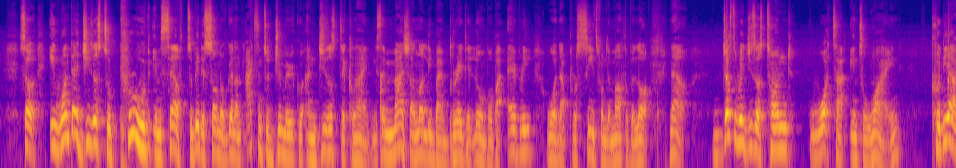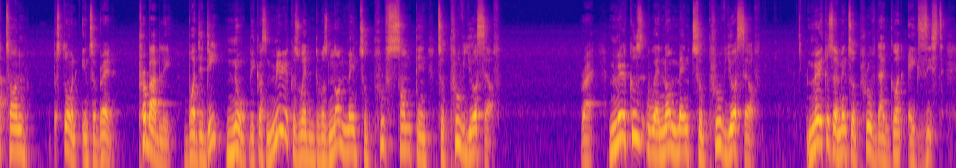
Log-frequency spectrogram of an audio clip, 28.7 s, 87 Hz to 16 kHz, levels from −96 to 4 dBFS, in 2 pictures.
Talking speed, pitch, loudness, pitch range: 190 wpm, 140 Hz, -21 LUFS, 115-160 Hz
